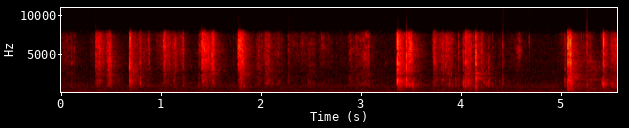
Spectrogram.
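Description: A deck of playing cards being shuffled up close, giving a run of soft, rapid riffling bursts and flicks that come in irregular clusters over a low steady background hum, with no talking.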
